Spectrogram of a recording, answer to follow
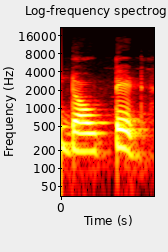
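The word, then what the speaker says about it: doubt: ये बी क्या है, साइलेंट है, यहाँ पर लिखने में बी आता है लेकिन पढ़ने में नहीं आता है फ्रेंड।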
